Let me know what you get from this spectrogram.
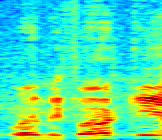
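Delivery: usual speaking voice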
